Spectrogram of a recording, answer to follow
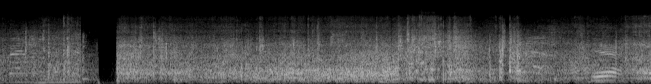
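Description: Skateboard wheels rolling on concrete, a steady rumble with scattered clicks and knocks from the board. It breaks off briefly about a second in, then picks up again.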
